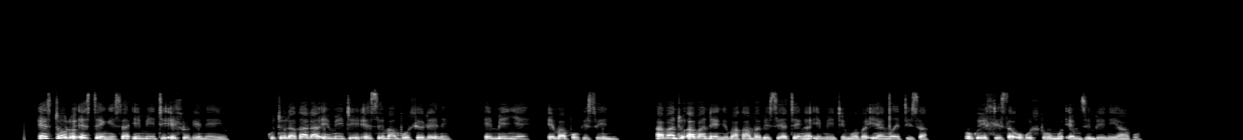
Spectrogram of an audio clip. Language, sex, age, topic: North Ndebele, female, 50+, health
